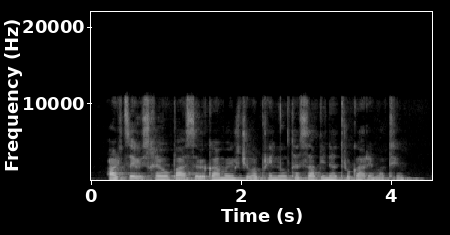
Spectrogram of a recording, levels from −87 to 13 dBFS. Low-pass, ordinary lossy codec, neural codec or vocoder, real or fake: 10.8 kHz; Opus, 64 kbps; autoencoder, 48 kHz, 128 numbers a frame, DAC-VAE, trained on Japanese speech; fake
